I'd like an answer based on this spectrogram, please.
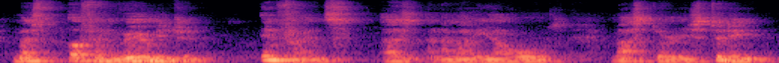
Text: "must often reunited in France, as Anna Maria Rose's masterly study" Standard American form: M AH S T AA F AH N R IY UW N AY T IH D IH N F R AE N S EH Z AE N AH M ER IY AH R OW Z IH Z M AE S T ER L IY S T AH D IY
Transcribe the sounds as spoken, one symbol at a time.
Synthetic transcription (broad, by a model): M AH S T AA F AH N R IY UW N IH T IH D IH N F L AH N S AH Z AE N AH M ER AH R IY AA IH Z M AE S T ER IY S T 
